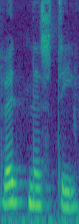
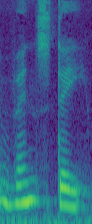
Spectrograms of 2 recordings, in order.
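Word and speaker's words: Wednesday: Next word है, हम कहते हैं वेडनेसडे, वेडनेसडे, वेडनेसडे, जबकि इसका सही तलफ़ुज़ है वेंसडे, वेंसडे, वेंसडे। जो फर्स्ट डी है वो साइलेंट है।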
